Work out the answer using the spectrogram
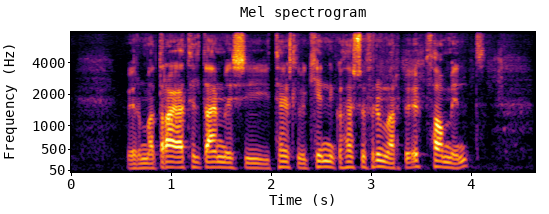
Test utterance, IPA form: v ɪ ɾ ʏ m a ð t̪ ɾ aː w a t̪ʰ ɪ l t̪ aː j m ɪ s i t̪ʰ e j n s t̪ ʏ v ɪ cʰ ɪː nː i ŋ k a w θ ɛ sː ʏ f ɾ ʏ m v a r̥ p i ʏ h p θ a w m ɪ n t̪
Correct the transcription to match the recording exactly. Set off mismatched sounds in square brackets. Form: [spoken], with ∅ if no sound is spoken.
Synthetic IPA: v ɪ ɾ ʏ m a ð t̪ ɾ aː [ɣ] a t̪ʰ ɪ l t̪ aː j m ɪ s i t̪ʰ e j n s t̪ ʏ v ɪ cʰ [ɪ] nː i ŋ k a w θ ɛ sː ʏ f ɾ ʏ m v a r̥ p [ɪ] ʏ h p θ a w m ɪ n t̪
